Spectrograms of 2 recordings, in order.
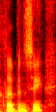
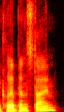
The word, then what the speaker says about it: Klippenstein: Stein in German, but people don't pronounce it Stein, right? Like Ken isn't German enough that people would be pronouncing it Stein. Like that would be if you were German, but as a non-German speaker, I would just say Ken Klippenstein.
